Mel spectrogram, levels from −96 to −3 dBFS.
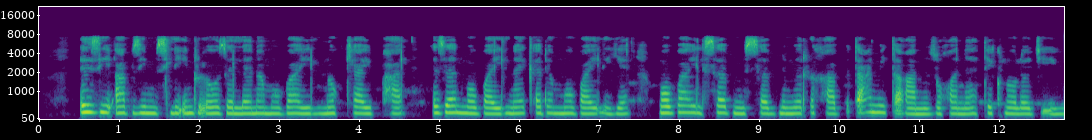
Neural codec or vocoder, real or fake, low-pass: none; real; 7.2 kHz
